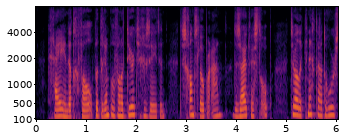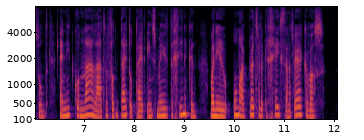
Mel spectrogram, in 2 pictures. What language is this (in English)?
Dutch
